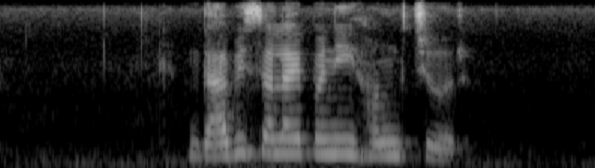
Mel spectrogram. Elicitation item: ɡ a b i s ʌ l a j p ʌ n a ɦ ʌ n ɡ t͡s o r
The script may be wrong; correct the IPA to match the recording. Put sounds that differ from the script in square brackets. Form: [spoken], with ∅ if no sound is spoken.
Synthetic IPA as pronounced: ɡ a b i s ʌ l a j p ʌ n [i] ɦ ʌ [ŋ] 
